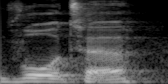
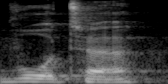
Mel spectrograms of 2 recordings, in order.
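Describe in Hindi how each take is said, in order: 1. यह शब्द British accent में बोला गया है। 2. यह शब्द ब्रिटिश एक्सेंट में बोला गया है।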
